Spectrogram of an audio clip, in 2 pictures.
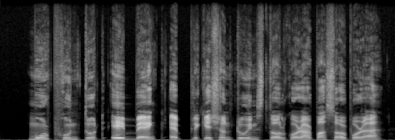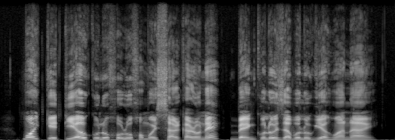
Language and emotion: Assamese, happy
